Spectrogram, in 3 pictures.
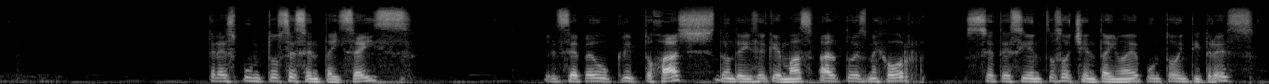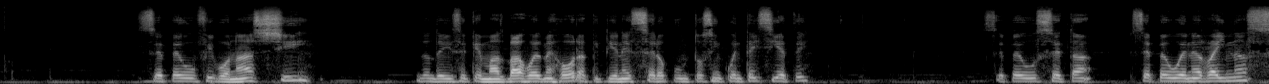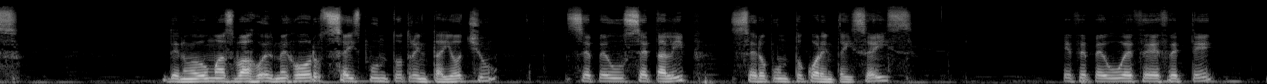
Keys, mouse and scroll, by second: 30.7 click, 34.5 click.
